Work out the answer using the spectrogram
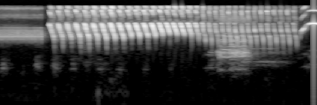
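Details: Caged canary trained to prompt other canaries to sing, delivering a loud rolling trill of rapid repeated notes, about twelve per second, descending slightly, after a brief steady high tone, ending in a rough buzzy phrase.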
